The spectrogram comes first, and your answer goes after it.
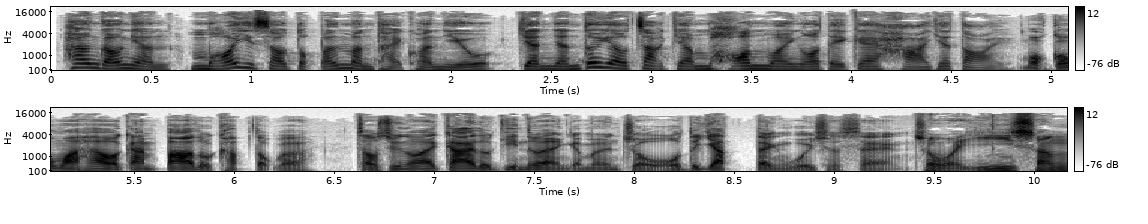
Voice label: community cantonese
